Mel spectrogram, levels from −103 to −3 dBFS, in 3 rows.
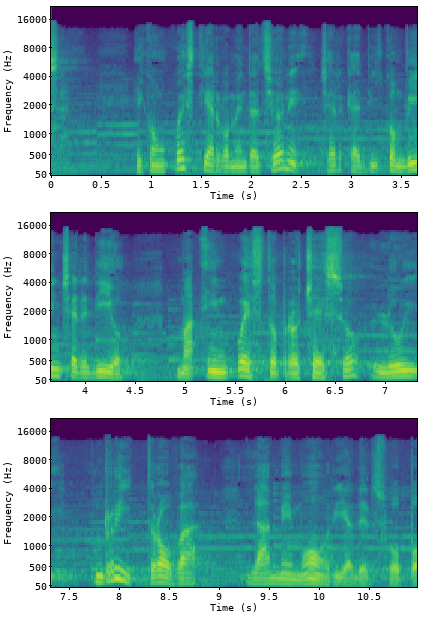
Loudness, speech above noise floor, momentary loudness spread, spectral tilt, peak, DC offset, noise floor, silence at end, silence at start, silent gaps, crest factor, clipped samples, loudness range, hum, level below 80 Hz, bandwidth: -23 LUFS; 21 dB; 12 LU; -4.5 dB/octave; -4 dBFS; under 0.1%; -43 dBFS; 0 s; 0 s; none; 18 dB; under 0.1%; 3 LU; none; -58 dBFS; 15.5 kHz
